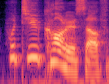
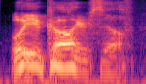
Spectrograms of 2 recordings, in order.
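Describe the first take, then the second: First: Said in the usual way. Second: Slow, sweet storybook creature voice; soft, sweet fawn. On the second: A narrator's reading. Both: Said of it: "had a soft, sweet voice".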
